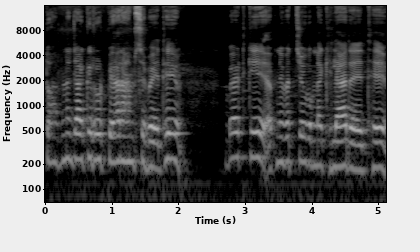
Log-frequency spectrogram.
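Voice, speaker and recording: A young woman vlogger recounts a personal story for her followers. Her voice sits at an ordinary middle pitch, and she tells it plainly, circling back over the same points and calling her viewers friends. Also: fairly even intonation, normal speed, a little mellow.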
